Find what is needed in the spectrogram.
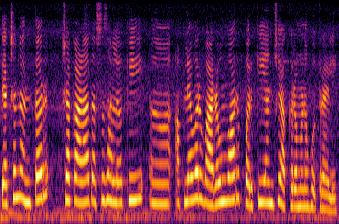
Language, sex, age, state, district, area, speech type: Marathi, female, 45-60, Maharashtra, Pune, urban, spontaneous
